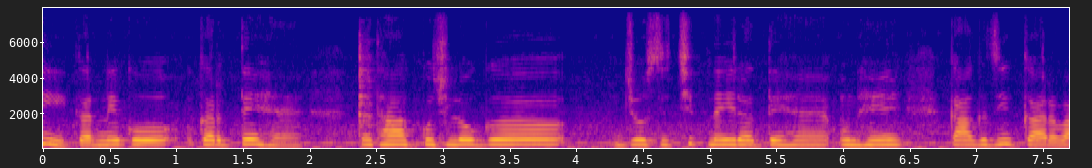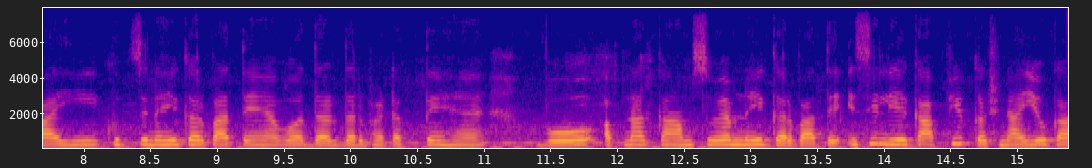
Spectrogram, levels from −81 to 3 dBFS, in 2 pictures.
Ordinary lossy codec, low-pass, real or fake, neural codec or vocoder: none; none; real; none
